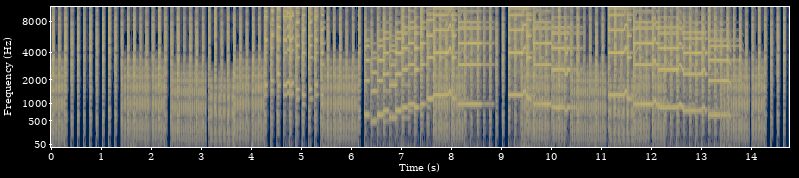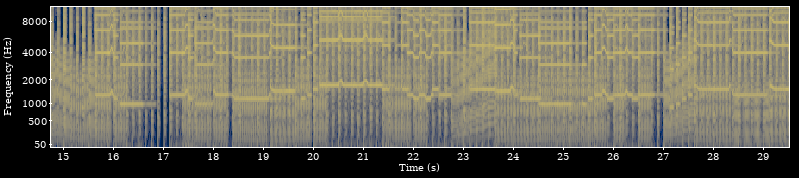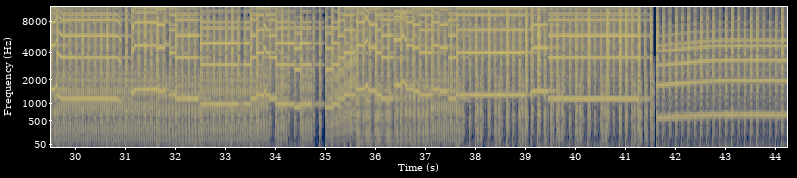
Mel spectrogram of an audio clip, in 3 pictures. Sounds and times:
Video game music: 0:00.0 - 0:44.2.

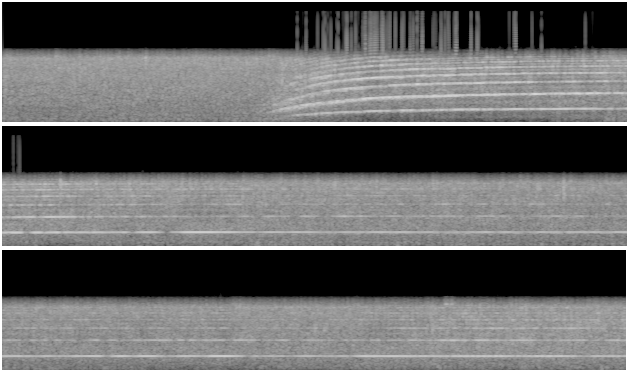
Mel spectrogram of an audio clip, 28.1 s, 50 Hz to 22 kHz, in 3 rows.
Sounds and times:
Vehicle: 0:00.0 - 0:28.1
Siren: 0:03.7 - 0:28.1.

